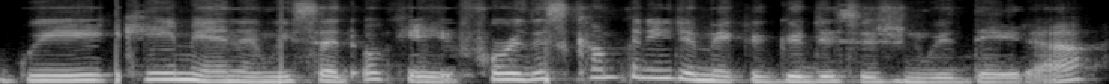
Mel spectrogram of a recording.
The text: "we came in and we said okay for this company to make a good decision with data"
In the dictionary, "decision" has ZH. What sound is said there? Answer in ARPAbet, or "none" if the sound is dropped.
ZH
